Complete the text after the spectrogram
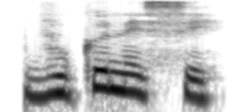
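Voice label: "vous connaissez", French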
